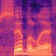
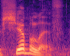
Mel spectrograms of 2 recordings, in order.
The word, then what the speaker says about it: Shibboleth: Because of their accent, because of the way they talk, they didn't have a way of pronouncing this, so they would say it Sibboleth instead of Shibboleth.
